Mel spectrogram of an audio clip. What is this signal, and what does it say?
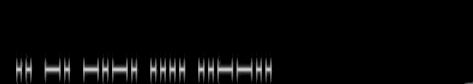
Morse code, heard as a keyed tone, about 25 wpm, 700 Hz. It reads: INCH?
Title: Sentences from Top 1000 Words - Review Part 3 - 25wpm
